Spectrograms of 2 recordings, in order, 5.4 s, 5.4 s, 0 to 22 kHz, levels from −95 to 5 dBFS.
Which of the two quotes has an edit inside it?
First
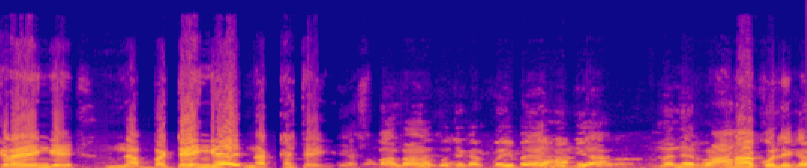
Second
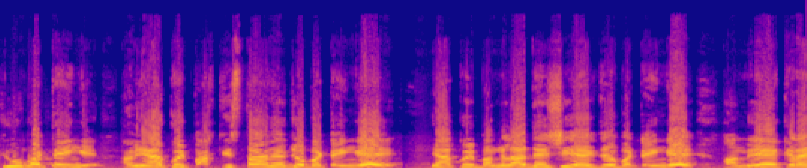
first; 1 cut; at 2.4 s

